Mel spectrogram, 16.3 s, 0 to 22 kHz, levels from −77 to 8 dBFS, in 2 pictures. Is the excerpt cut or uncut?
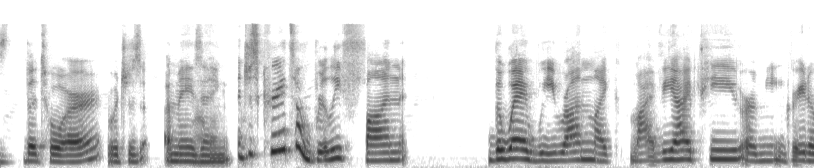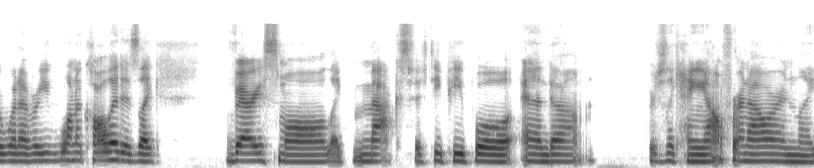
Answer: cut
